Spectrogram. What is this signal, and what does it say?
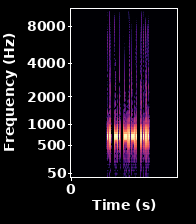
Morse code, heard as a keyed tone, about 47 wpm, 700 Hz. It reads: INCH
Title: Sentences from Top 1000 Words - Review Part 3 - New Word Drill - 50wpm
